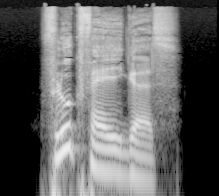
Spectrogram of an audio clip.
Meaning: strong/mixed nominative/accusative neuter singular of flugfähig
- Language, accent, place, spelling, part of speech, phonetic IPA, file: German, Germany, Berlin, flugfähiges, adjective, [ˈfluːkˌfɛːɪɡəs], De-flugfähiges.ogg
